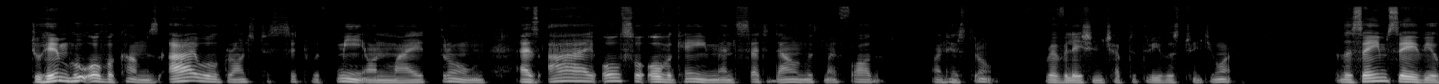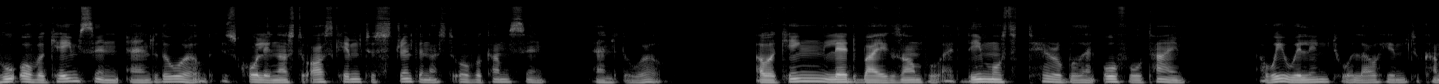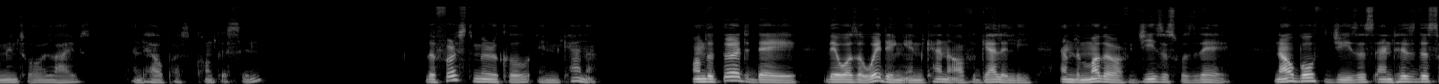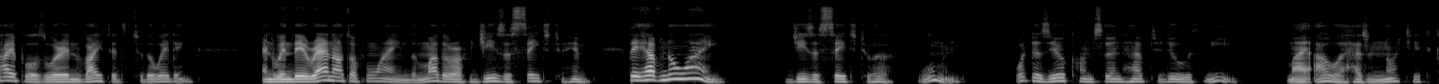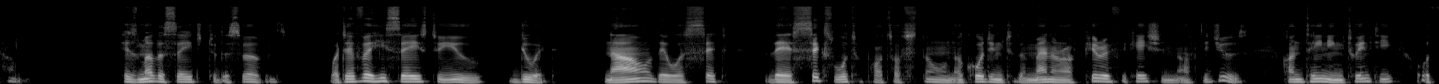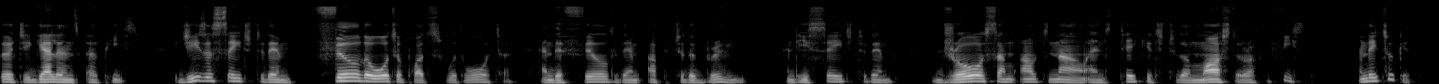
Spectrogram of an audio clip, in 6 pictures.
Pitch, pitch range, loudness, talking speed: 115 Hz, 105-130 Hz, -29 LUFS, 165 wpm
